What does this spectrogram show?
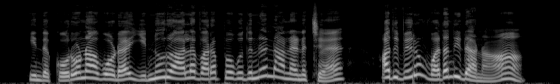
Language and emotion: Tamil, surprised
